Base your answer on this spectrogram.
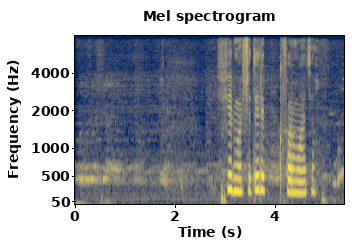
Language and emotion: Russian, neutral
